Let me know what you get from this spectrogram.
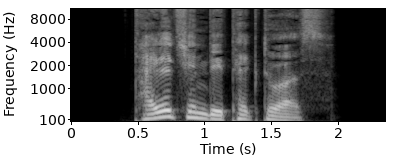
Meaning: genitive singular of Teilchendetektor
- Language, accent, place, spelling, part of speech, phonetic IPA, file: German, Germany, Berlin, Teilchendetektors, noun, [ˈtaɪ̯lçəndeˌtɛktoːɐ̯s], De-Teilchendetektors.ogg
